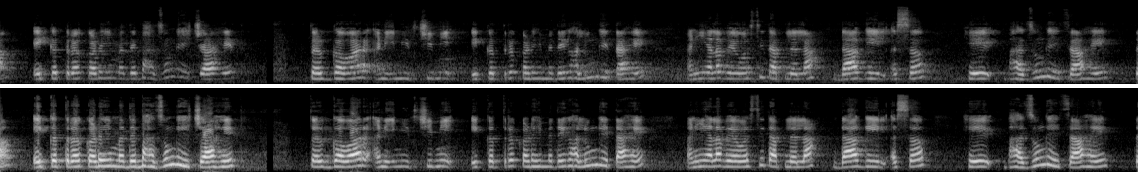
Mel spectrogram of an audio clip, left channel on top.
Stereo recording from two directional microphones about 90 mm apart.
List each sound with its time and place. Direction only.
0.3 s a woman's voice: 40° right (ahead or behind)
